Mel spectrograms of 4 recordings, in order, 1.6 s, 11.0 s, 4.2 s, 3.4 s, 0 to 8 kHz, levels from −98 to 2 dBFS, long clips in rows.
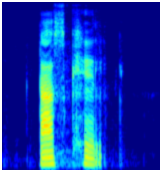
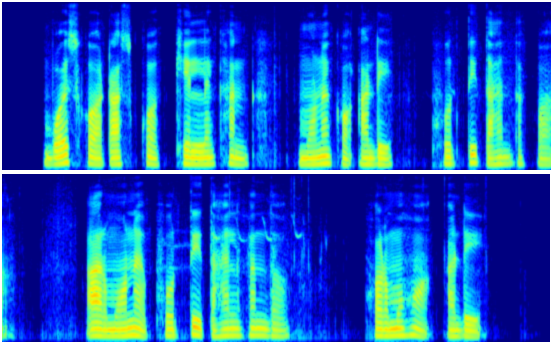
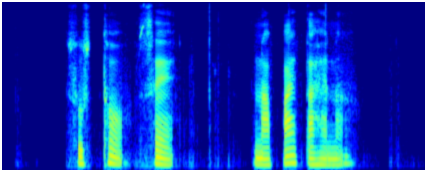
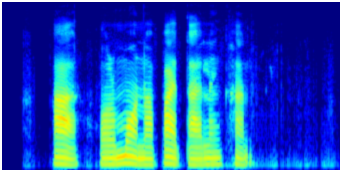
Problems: none marked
